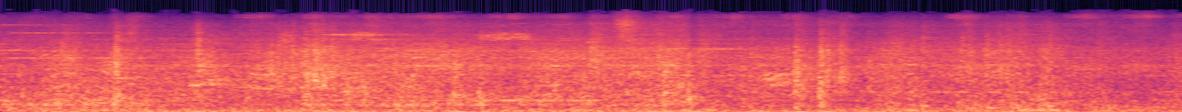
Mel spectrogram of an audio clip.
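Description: Passenger train running on the rails: a steady loud rumble with irregular clicks and clacks of the wheels over the track.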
